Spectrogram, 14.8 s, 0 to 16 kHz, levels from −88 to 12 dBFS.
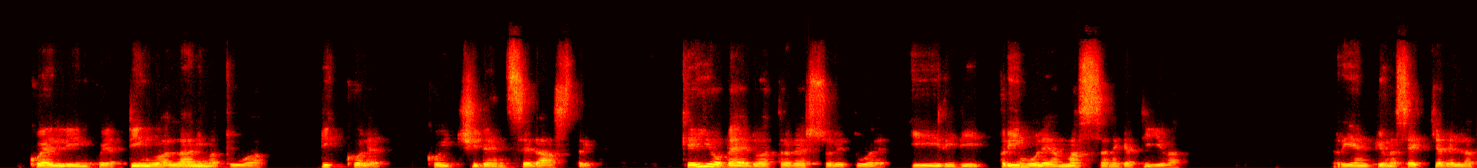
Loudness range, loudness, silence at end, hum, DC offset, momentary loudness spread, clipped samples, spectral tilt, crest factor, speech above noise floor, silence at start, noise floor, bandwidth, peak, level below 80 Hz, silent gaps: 5 LU; -22 LUFS; 0 s; none; under 0.1%; 11 LU; under 0.1%; -5 dB/octave; 16 dB; 68 dB; 0.3 s; -89 dBFS; 12.5 kHz; -6 dBFS; -68 dBFS; none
